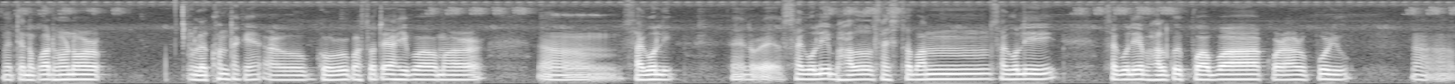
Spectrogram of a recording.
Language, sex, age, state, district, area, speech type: Assamese, male, 18-30, Assam, Golaghat, rural, spontaneous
